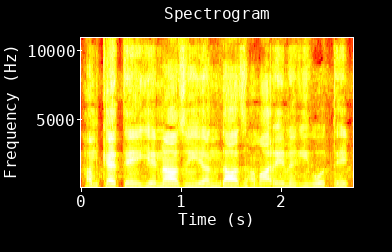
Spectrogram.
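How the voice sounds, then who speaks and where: A man preaches an Islamic sermon to a live gathering. His voice sits at a middle pitch. He talks conversationally, slips into devotional verse and urges his listeners to respond. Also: normal speed, fairly bright tone.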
